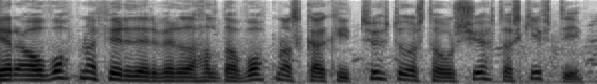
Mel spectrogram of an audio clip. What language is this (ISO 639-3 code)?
isl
